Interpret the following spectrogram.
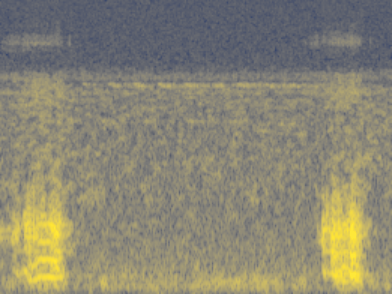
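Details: Sleeping puppies snoring: two soft, breathy snores with a low harmonic rasp, about three seconds apart, each lasting roughly half a second, with quiet room hiss between them.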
